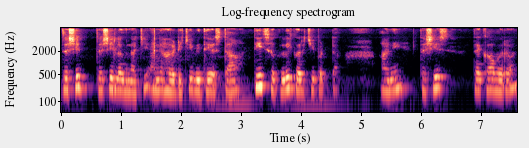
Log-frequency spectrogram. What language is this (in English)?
Konkani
